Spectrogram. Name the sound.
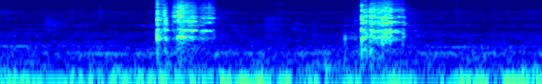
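spoon spreading spiced prawns in a bowl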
